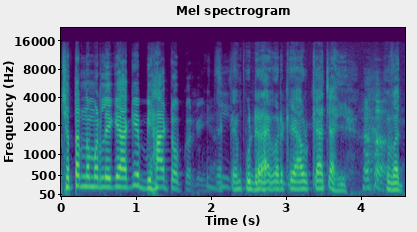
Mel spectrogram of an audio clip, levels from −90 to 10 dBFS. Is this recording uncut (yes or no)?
no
